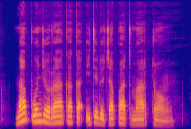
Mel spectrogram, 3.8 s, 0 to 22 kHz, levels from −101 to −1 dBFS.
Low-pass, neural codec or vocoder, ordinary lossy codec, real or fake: none; none; none; real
